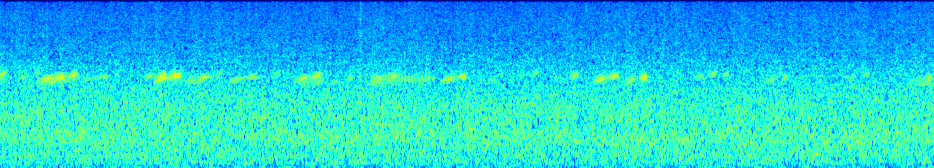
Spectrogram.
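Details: In a forest with moss-covered ground, frogs near a river give bursts of quick, rattling trill notes, several in a row, then pause briefly, all against a constant rush of water.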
